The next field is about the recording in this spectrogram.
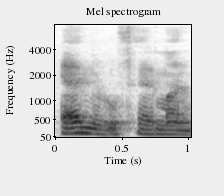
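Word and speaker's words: emr ü ferman: Ferman tamlamalı Vav var emr ve Ferman yazılır emru Ferman diye okuyoruz nun burada Hazreti Evet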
